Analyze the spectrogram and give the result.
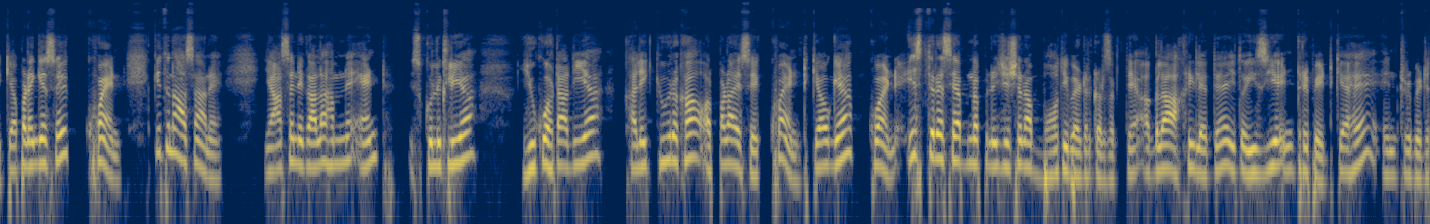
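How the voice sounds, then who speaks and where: Male English teacher, Hindi accent, slightly high voice, dry close sound, call-and-response drilling. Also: fast talker, no echo. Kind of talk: classroom lesson.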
